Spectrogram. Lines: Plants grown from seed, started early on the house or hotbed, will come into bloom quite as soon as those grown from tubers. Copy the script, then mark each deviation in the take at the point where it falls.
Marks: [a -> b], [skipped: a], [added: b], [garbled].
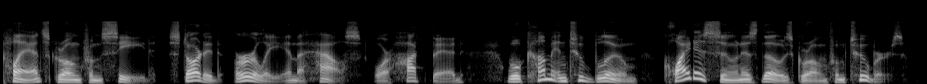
Plants grown from seed, started early [on -> in] the house or hotbed, will come into bloom quite as soon as those grown from tubers.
